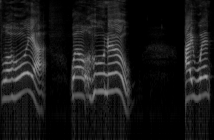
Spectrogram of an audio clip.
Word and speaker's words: La Jolla: wanted to check out the Jolla and sure enough I loved it come to find out the way you're supposed to pronounce that city is La Jolla well who knew I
